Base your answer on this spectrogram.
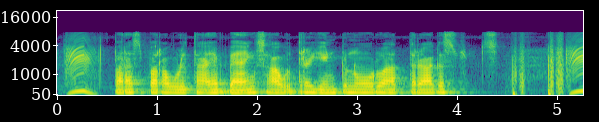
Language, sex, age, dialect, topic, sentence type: Kannada, male, 18-24, Central, banking, statement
